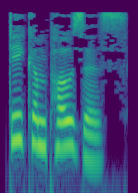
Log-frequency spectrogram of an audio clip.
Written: decomposes

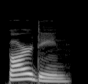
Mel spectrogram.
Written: bardene

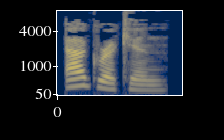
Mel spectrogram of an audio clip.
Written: agrican

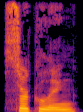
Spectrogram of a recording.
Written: circling

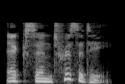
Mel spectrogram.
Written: eccentricity

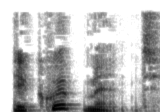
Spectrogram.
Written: equipment

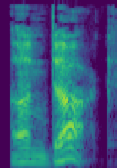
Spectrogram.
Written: undock

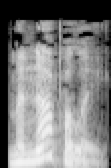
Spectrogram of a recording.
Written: monopoly

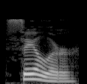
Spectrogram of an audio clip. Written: saylor

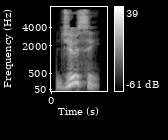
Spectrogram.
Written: juicy

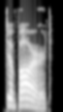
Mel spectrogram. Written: debarred

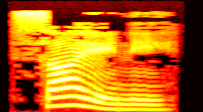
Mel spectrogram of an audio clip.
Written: sianey

